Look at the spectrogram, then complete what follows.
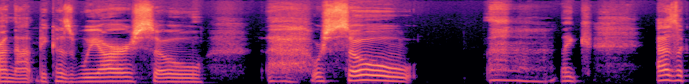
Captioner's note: sigh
